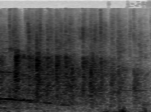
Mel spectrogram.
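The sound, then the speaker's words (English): Audience applause during a prize giveaway at a game, a dense, steady wash of many hands clapping at an even level for a couple of seconds. “Yeah, give them a round of applause.”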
